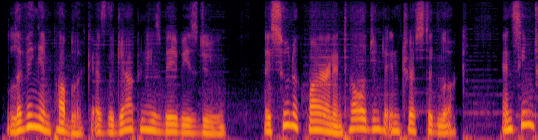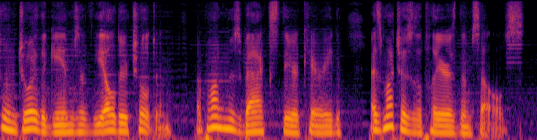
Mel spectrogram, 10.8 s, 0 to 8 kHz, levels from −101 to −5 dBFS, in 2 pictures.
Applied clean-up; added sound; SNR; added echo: neural separator model SepFormer DNS4.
